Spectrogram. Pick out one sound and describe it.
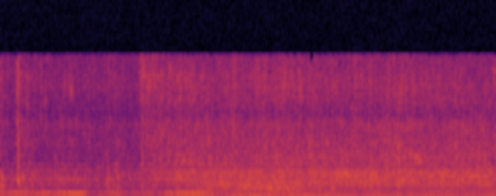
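Wet laundry sloshes and tumbles inside a washing machine drum.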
